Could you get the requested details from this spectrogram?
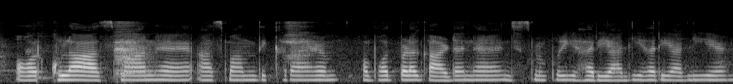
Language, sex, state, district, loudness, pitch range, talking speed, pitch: Hindi, female, Jharkhand, Jamtara, -19 LUFS, 200-205 Hz, 165 wpm, 205 Hz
